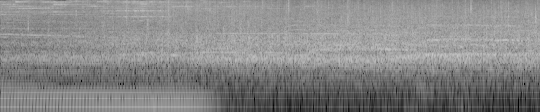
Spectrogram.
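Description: The last held chord of a slow song rings out and stops a little under two seconds in, while a studio audience's applause and cheering build.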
